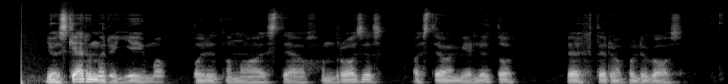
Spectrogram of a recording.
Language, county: Lithuanian, Vilnius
